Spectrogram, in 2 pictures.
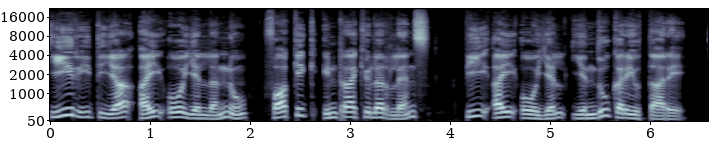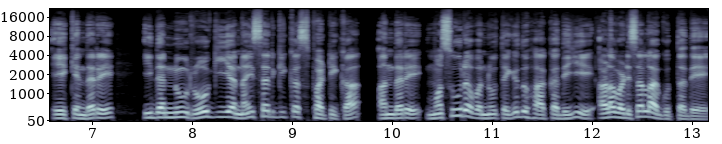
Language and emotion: Kannada, neutral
